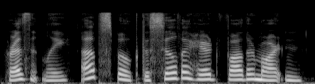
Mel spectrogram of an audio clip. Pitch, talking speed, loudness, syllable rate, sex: 220 Hz, 150 wpm, -16 LUFS, 5.2 syllables/s, female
